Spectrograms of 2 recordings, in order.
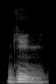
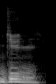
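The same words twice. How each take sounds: The two takes are said the same way.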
